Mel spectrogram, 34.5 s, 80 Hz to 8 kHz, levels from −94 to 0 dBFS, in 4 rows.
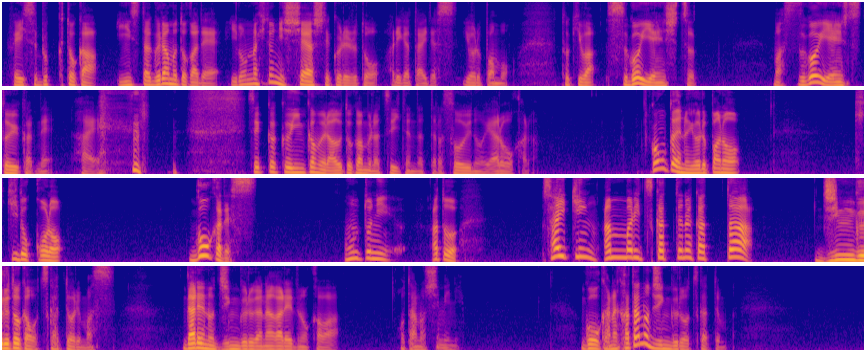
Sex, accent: male, native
